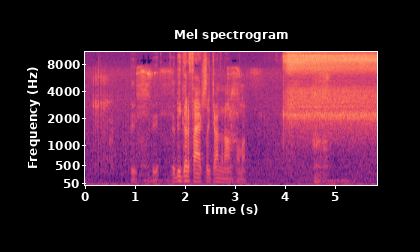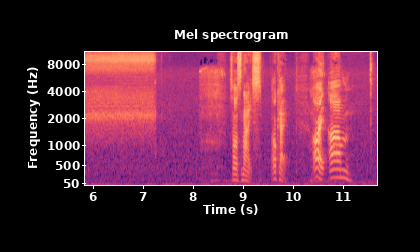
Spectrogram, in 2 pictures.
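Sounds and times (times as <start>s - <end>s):
speech: 0.9s - 3.3s, 8.8s - 11.3s
air drawn through an RTA vape tank with airflow fully open: 4.0s - 7.4s.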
